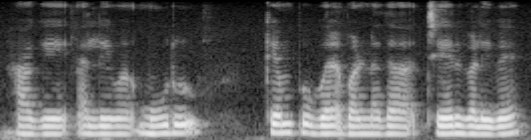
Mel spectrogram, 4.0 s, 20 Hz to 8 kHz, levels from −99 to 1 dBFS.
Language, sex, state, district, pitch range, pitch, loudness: Kannada, female, Karnataka, Bangalore, 160-170 Hz, 165 Hz, -13 LUFS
